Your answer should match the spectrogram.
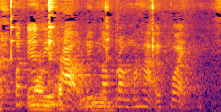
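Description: Metal spoons clinking against ceramic rice bowls and a metal serving pot during a meal, with one sharp clink at the start and a few lighter ones after.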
